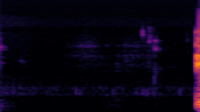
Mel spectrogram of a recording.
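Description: Near silence in a pause between spoken phrases, with only a very faint steady hum; a man's voice resumes speaking right at the end.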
